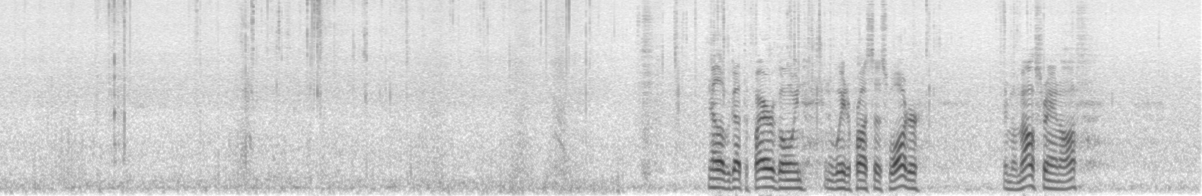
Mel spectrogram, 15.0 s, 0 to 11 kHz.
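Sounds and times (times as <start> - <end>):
campfire crackling and popping: 0.0 - 15.0.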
